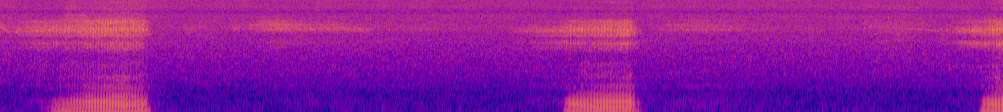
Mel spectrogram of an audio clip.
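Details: Shar Pei named Vaya snoring during a daytime rest indoors: deep rumbling harmonic snores about one second long, spaced roughly five seconds apart, with quiet breathing between.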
